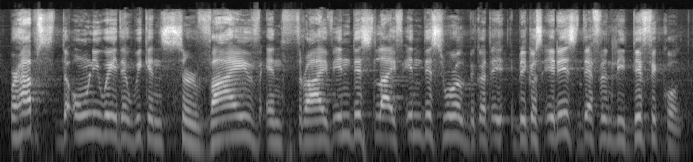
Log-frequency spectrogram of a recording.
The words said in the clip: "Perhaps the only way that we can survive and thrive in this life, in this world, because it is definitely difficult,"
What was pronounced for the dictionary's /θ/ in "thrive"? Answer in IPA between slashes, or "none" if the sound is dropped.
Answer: /θ/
